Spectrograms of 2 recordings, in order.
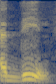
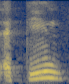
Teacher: وانا لو همست في الدال يبقى تبقى مصيبه لان انا بنتقل لمخرج حرف تاني وهو التاء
